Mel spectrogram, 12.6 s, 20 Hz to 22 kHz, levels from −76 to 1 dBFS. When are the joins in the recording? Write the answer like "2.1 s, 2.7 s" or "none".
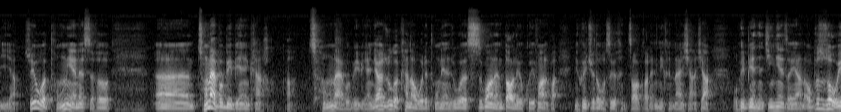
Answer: none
